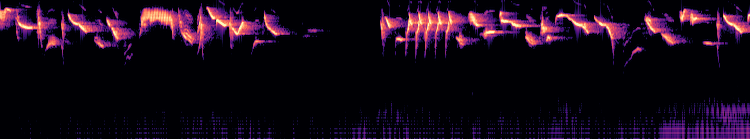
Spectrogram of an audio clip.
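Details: Black-throated canary with a run of rapid whistled slurs, a silent gap near three seconds, then a rattling burst of clicks leading into more varied song; faint low hum underneath.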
